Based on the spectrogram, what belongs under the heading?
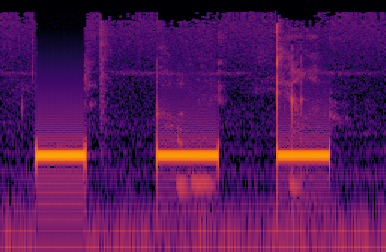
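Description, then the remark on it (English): Three loud censor bleeps, each a steady mid-pitched tone about half a second long, spaced roughly a second apart with faint murmuring in the gaps between them. “There's going to be amazing beeping out every moment of this, actually.”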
